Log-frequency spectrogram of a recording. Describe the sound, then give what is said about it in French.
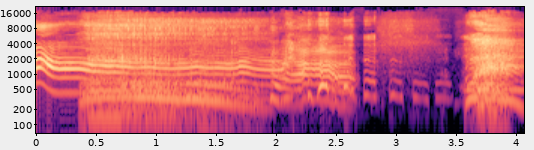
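A six-year-old child's voice imitates a very small cat's meow: a long, drawn-out, high mewing that slowly falls in pitch, followed by a few shorter wavering bits and one more brief meow at the end. “Un petit chat, un tout petit chat.”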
